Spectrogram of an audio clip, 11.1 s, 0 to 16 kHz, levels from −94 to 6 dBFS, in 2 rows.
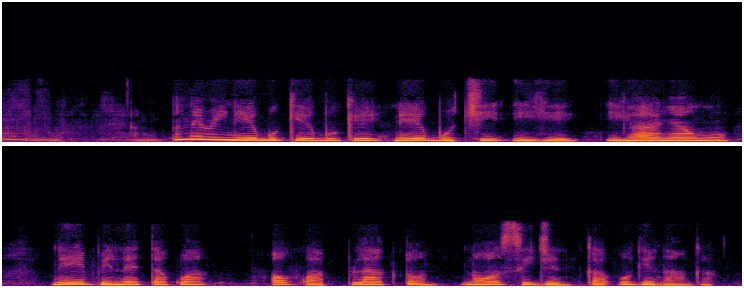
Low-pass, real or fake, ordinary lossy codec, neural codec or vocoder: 7.2 kHz; fake; MP3, 48 kbps; codec, 16 kHz, 4.8 kbps, FACodec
